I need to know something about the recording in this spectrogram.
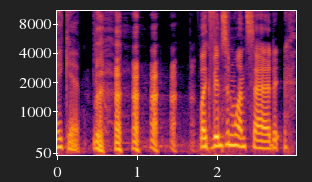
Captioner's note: laughing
